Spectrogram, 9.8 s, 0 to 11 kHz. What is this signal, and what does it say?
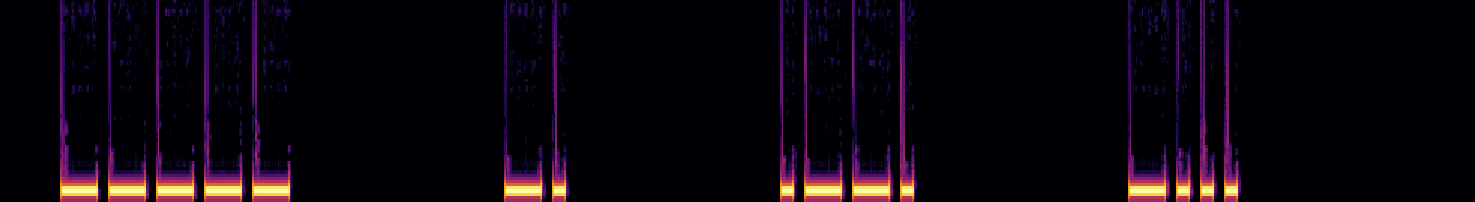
Morse code, heard as a keyed tone, about 15 wpm, spaced as for 5 wpm, 700 Hz. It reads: 0NPB
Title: USA Call Signs - 6 Characters - 6x Character Spacing - 15wpm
